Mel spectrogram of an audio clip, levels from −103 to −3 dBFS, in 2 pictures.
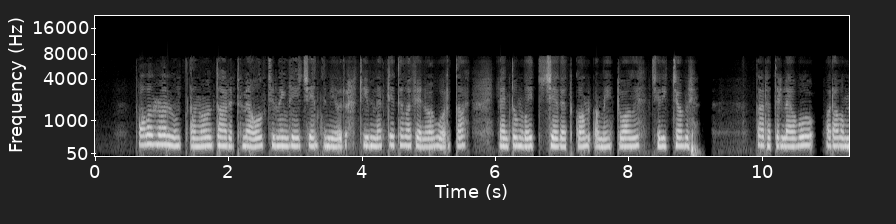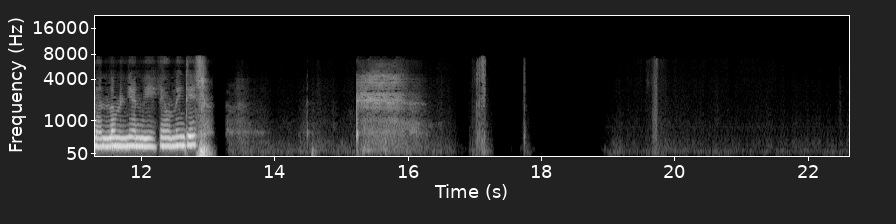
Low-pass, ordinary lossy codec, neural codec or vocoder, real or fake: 7.2 kHz; AAC, 24 kbps; codec, 16 kHz, 1 kbps, FunCodec, trained on LibriTTS, 50 frames a second; fake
